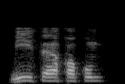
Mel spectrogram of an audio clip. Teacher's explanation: والقاف هتطلع مفخمه والكاف مرققه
